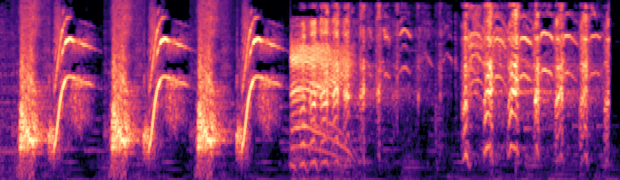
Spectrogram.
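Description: Three loud dog-like barks about a second apart, each ending in a rising yelp. Then about three seconds of comic music and sound effects.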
